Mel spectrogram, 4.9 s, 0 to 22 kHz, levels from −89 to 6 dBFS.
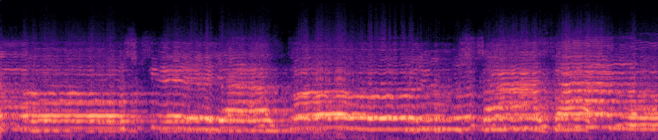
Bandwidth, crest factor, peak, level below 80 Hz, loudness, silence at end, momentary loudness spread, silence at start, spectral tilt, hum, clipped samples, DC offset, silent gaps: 8.8 kHz; 12 dB; -2 dBFS; -54 dBFS; -14 LUFS; 0 s; 6 LU; 0 s; -4 dB/octave; none; under 0.1%; under 0.1%; none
